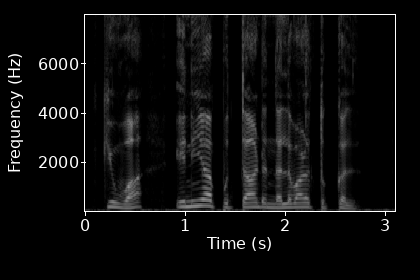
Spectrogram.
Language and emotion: Marathi, neutral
